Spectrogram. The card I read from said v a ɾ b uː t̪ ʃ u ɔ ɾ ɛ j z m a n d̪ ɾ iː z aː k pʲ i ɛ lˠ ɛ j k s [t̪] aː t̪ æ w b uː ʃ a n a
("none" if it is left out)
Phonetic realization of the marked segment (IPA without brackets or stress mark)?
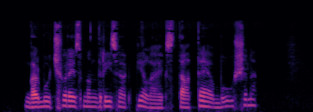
t̪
